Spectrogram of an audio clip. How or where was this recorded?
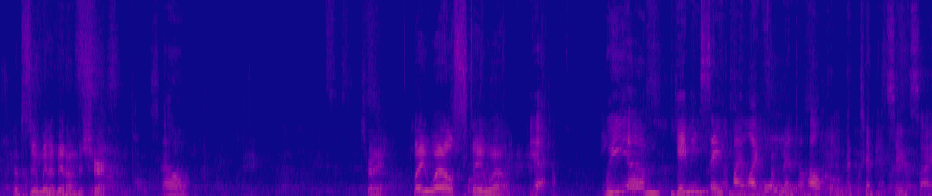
busy venue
